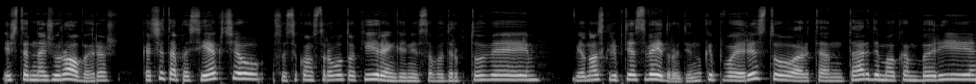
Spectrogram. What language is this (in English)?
Lithuanian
